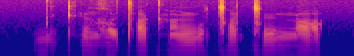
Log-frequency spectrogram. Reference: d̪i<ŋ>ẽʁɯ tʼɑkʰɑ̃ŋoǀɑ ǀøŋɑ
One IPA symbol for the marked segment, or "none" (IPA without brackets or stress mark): kʰ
